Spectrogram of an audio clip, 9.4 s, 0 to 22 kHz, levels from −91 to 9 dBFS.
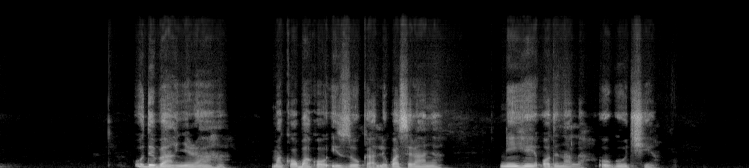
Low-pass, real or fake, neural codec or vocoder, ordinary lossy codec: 19.8 kHz; fake; vocoder, 44.1 kHz, 128 mel bands every 512 samples, BigVGAN v2; none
